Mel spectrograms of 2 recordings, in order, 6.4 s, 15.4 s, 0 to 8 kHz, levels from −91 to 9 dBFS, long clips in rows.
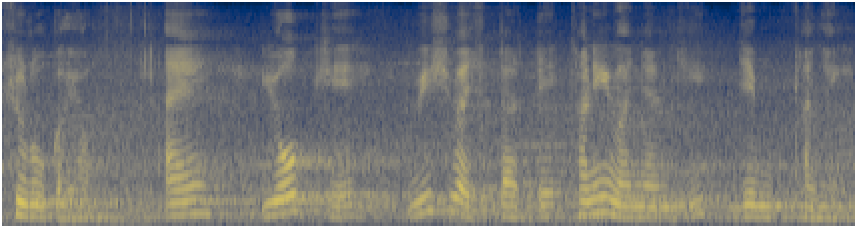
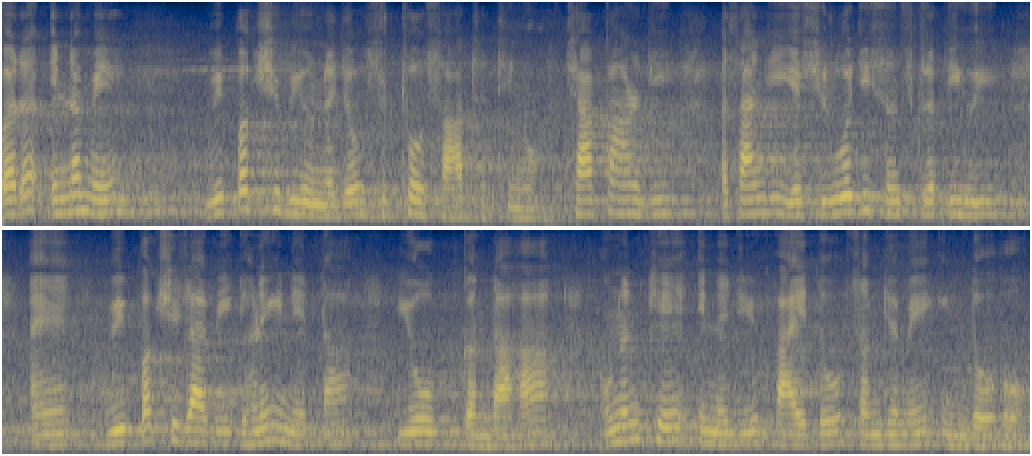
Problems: constant background noise, echo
